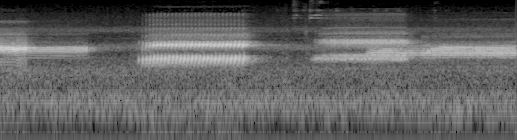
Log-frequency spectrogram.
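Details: Frogs calling at night in a backyard on a Friday: long, steady, buzzy trills lasting about a second each, with overlapping callers at slightly different pitches and short quiet gaps between trills.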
